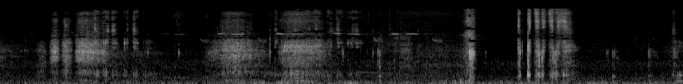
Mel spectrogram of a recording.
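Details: Miniature Schnauzer; laughing pant; play response to being tickled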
